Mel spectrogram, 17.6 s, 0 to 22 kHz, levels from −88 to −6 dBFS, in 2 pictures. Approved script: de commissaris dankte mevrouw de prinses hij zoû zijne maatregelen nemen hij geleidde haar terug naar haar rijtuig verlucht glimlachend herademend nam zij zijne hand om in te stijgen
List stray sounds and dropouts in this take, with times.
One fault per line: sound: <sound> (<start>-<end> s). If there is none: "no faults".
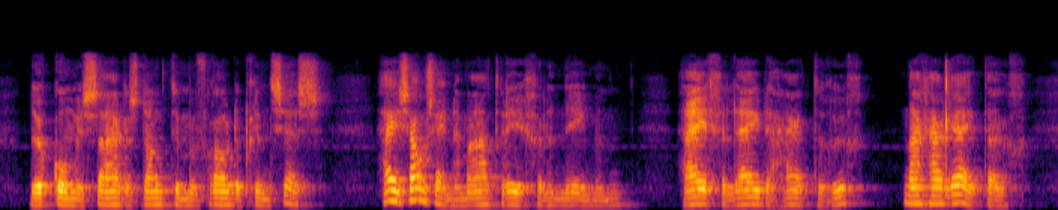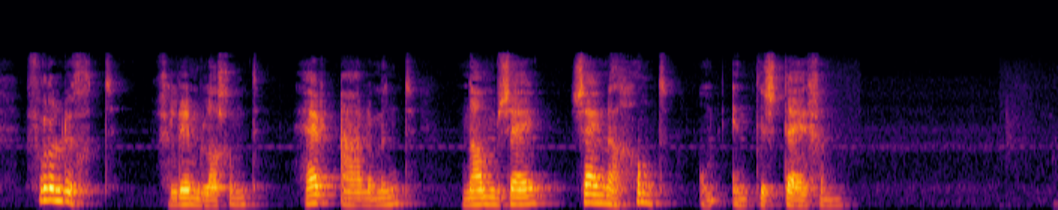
no faults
